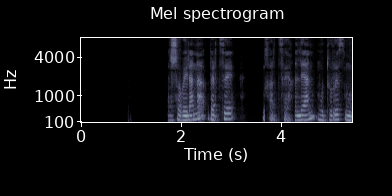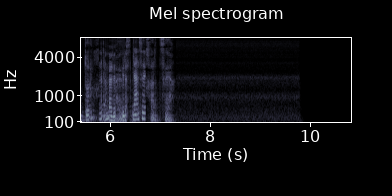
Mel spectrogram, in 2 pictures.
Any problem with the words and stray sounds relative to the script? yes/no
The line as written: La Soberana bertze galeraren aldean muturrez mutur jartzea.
yes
